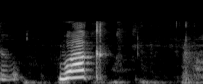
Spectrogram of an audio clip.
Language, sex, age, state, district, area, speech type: Kashmiri, female, 18-30, Jammu and Kashmir, Budgam, rural, read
